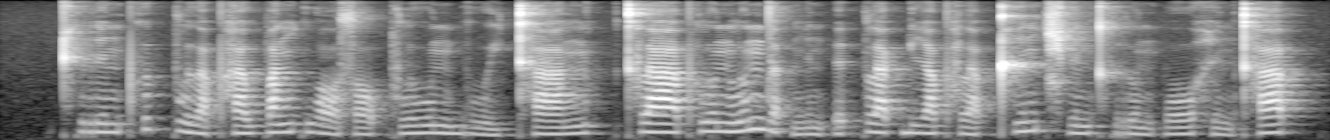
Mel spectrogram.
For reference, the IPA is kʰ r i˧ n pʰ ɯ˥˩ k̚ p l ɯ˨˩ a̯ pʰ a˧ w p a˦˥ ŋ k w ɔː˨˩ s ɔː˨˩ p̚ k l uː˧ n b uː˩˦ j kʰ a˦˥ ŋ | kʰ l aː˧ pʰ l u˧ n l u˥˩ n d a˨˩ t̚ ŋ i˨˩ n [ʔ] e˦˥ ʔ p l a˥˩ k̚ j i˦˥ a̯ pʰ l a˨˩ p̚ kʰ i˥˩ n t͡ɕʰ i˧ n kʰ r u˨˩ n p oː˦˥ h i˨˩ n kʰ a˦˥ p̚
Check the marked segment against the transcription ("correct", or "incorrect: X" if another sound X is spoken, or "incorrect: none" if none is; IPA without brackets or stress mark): correct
